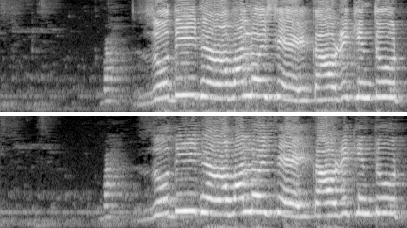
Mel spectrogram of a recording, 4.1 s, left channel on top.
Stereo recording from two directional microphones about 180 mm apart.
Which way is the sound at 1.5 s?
10° left (ahead or behind).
